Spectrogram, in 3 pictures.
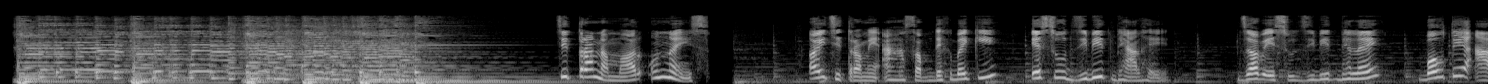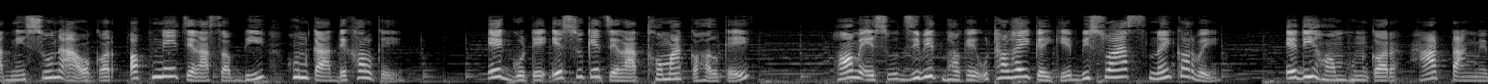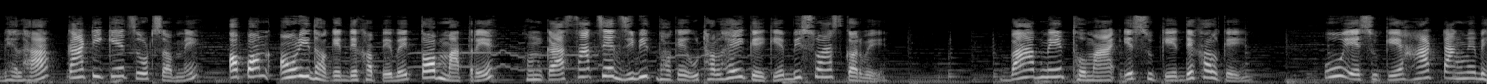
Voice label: maithili thetiya

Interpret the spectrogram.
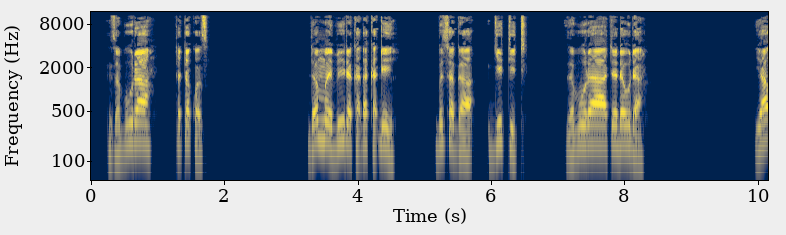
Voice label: hausa bible drama, psalms; hausa bsn nt drama

